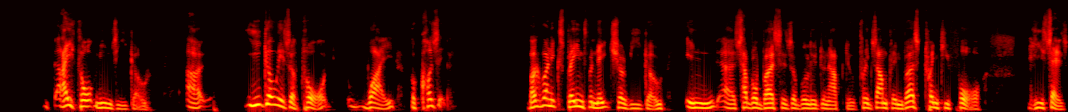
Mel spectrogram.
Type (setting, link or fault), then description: link, video call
